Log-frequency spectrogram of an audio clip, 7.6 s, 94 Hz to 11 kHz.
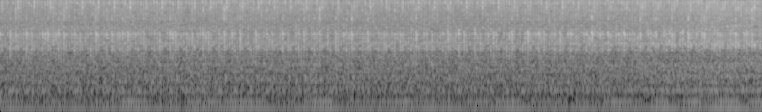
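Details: BMW E36 325td diesel at idle: steady idle with a fast, fairly even ticking clatter of about three per second; source not identified; engine noise at idle.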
